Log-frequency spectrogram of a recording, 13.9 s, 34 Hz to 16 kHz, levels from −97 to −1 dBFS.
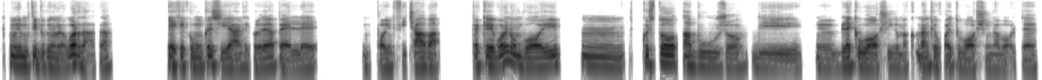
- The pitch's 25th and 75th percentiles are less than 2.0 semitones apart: No, narrow, 2.6 semitones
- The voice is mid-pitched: No, very low, 95 Hz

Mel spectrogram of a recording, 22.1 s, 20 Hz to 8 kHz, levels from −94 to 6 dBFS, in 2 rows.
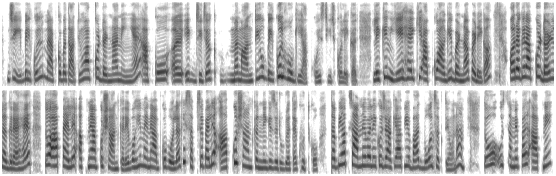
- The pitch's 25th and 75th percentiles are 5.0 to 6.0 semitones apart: Yes, average, 5.3 semitones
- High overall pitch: Yes, very high, 270 Hz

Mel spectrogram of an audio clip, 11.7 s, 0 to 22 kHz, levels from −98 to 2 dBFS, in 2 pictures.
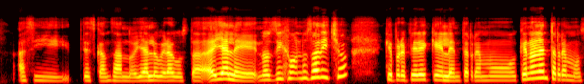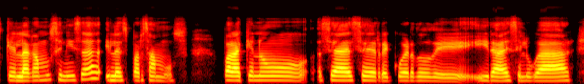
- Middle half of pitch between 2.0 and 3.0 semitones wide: Yes, average, 2.7 semitones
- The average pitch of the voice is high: Yes, high, 195 Hz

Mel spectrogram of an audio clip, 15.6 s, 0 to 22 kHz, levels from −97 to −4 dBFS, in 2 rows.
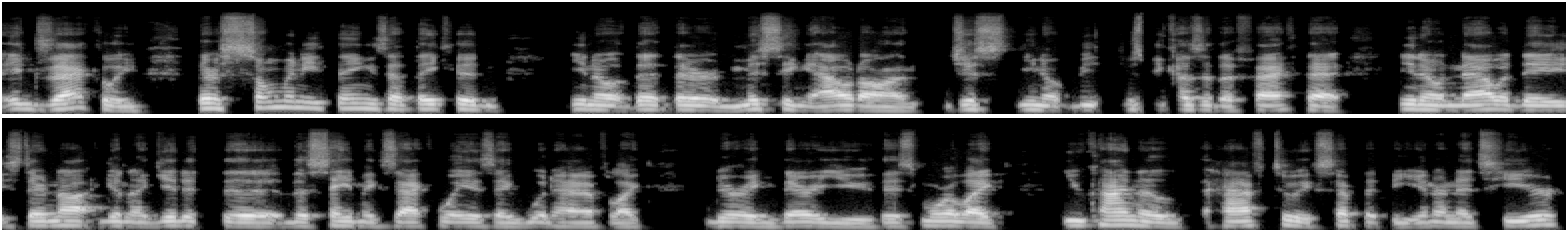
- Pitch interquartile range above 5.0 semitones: No, average, 3.6 semitones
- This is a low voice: Yes, low, 115 Hz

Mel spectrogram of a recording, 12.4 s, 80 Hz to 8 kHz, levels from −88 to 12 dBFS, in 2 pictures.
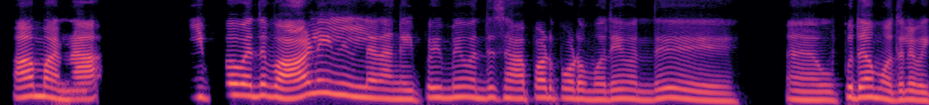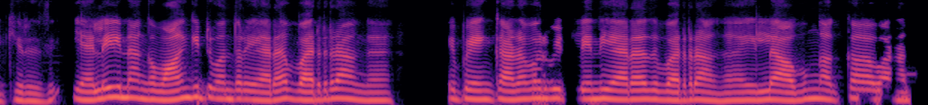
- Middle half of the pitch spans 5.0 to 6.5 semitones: No, average, 3.0 semitones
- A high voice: Yes, high, 205 Hz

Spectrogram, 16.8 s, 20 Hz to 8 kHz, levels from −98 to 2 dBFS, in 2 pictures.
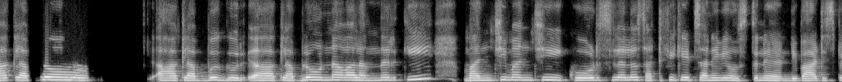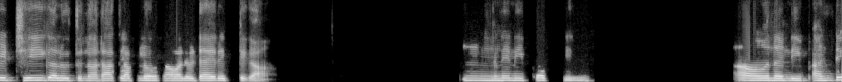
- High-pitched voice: Yes, high, 215 Hz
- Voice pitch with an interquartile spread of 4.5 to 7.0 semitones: No, narrow, 2.5 semitones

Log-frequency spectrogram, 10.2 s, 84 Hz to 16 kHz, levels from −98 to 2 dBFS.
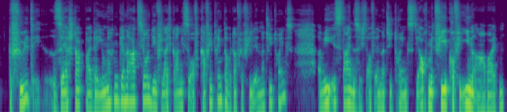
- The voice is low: Yes, low, 115 Hz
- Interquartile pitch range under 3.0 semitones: No, average, 3.7 semitones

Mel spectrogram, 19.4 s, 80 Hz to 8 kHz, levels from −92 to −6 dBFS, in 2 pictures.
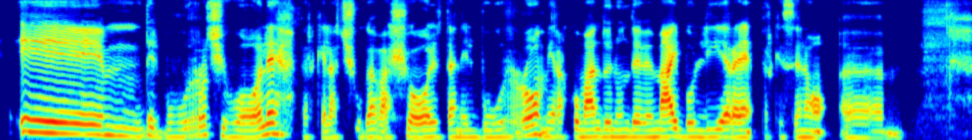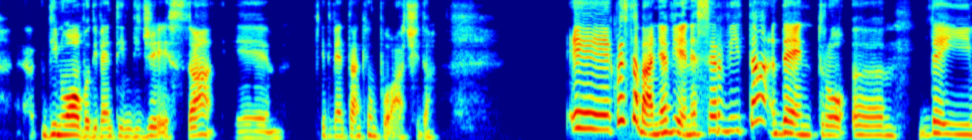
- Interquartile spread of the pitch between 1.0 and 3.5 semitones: No, wide, 5.4 semitones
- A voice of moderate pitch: Yes, medium, 170 Hz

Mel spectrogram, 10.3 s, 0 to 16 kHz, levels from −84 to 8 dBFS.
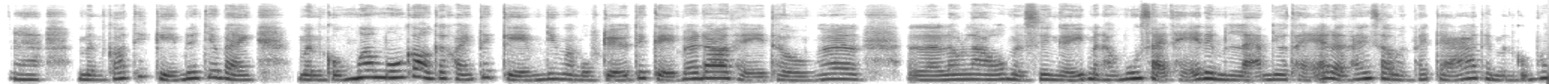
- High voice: Yes, high, 215 Hz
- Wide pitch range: No, average, 4.7 semitones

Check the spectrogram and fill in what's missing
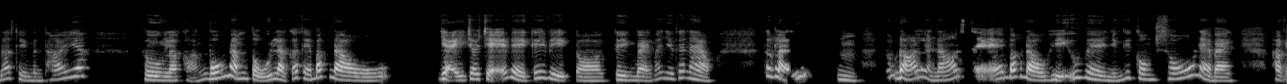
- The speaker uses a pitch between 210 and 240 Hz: Yes, high, 235 Hz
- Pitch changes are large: Yes, wide, 8.0 semitones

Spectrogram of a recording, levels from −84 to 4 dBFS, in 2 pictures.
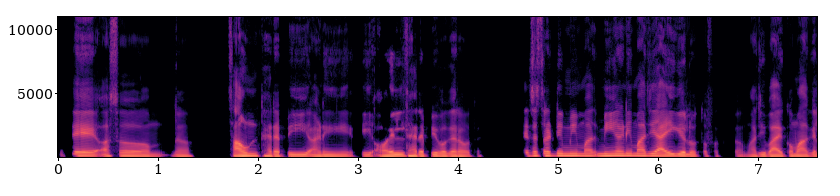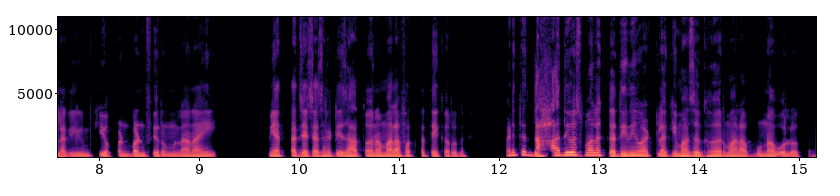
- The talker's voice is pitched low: Yes, low, 125 Hz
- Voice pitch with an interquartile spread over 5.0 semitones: No, average, 3.4 semitones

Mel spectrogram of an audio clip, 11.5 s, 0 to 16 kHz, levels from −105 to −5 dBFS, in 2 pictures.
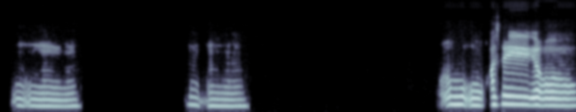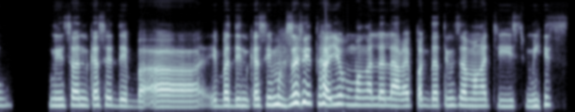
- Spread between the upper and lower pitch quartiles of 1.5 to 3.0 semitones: Yes, narrow, 2.4 semitones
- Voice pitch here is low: No, high, 220 Hz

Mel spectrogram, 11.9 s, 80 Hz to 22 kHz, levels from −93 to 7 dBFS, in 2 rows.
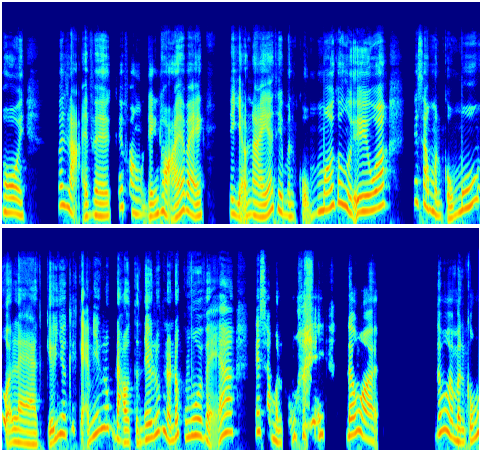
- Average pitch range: No, wide, 8.3 semitones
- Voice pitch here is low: No, very high, 255 Hz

